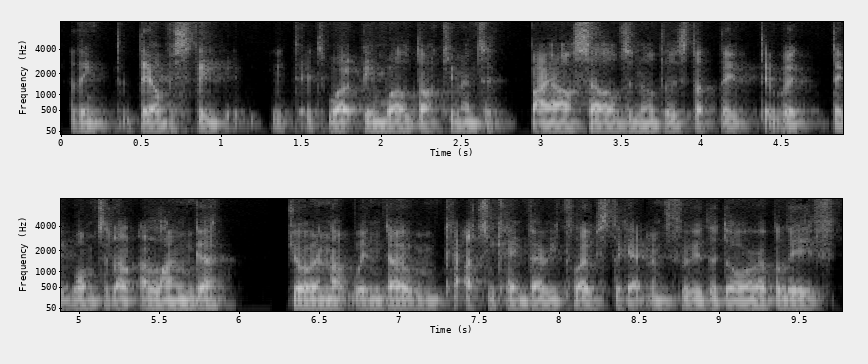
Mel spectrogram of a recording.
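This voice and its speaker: A man's voice: low-pitched, flat delivery, quick pace, dark tone. A man, a football writer on a podcast, talking through his analysis at length in a casual chat. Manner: analytical, weighs points at length.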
